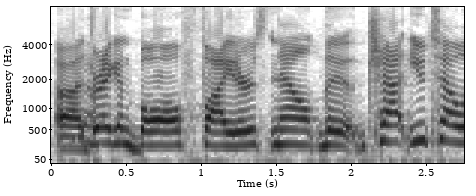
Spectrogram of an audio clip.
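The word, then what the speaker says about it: FighterZ: somebody said it was fighter so I'm gonna go with that Telmo says it's officially pronounced fighters yeah but Z because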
